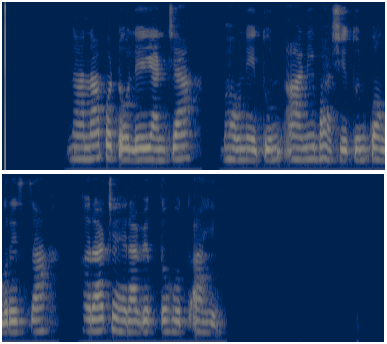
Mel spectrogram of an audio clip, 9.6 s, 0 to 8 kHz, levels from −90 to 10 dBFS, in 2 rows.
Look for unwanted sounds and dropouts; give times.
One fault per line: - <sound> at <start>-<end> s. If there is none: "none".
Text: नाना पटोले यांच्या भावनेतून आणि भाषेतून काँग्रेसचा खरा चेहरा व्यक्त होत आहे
none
